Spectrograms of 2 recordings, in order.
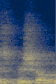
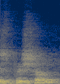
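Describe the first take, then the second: No difference in how they are said.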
